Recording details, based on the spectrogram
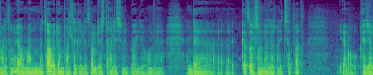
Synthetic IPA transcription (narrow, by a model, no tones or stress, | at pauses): malət̪nəwjawmanːɨnːət̪ʰwabəd̪əmbalt̪ʰəɡəlːət͡sʼəmd͡ʒəst̪ʼalesjɛmːibːaljɛho̞nəʔɨnd̪ə | kʼɨsʼɨlsɨmnəɡəɾnajt̪ːsət̪ʼːat̪ | ja̰wkʰəd͡ʒəɾ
